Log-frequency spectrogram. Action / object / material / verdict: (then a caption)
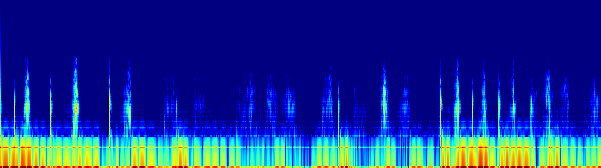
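scrape / silicone microphone ear scraped with a bamboo ear pick / silicone / none. A thin bamboo ear pick repeatedly scrapes inside the hollow canal of a white silicone microphone ear, heard close-up. A rapid series of short, dry scratching strokes comes through as deep, muffled thumps with faint brief crackles above. Each stroke cuts off quickly with almost no ring.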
